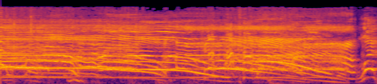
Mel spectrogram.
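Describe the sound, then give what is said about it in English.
A crowd of voices yells and cheers together, loud, with overlapping whoops and shouts sustained throughout before breaking off abruptly near the end. “Okay, now you can yell.”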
